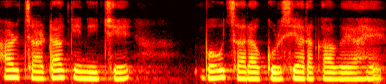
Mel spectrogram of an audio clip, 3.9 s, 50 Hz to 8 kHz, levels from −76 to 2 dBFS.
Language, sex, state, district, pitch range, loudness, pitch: Hindi, female, Arunachal Pradesh, Papum Pare, 185-205 Hz, -15 LUFS, 190 Hz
